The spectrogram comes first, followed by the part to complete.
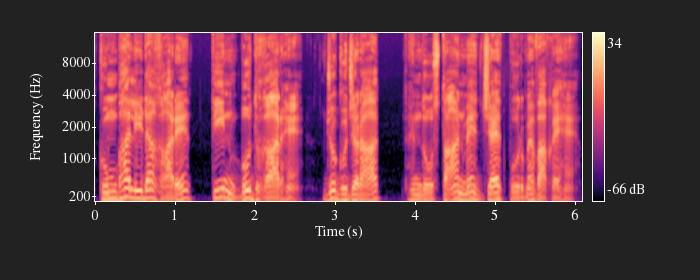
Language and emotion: Urdu, neutral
